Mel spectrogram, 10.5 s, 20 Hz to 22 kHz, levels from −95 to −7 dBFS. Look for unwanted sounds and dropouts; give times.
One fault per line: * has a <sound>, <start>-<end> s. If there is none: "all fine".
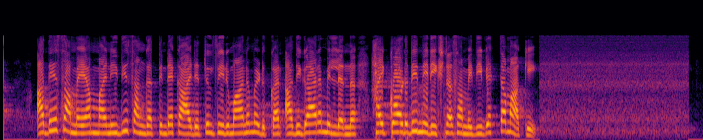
all fine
